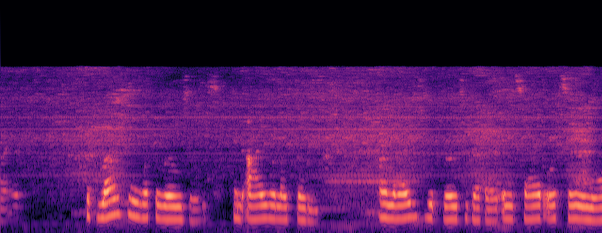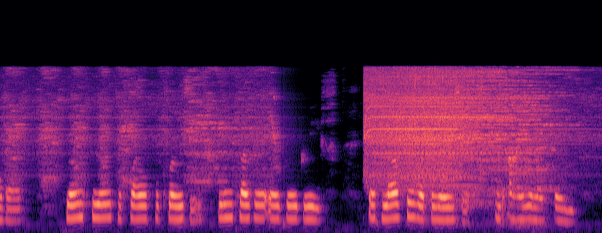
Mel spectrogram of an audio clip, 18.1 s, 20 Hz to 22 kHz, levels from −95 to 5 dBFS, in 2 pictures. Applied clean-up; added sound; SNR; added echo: classical method log-MMSE.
